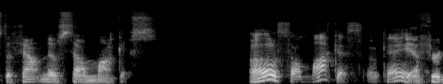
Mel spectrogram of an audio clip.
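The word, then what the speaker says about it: Salmacis: to correct my own it's the Fountain of salachas oh salus okay yeah for decades I've said Sal mesis because I'd never heard it pronounced I actually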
